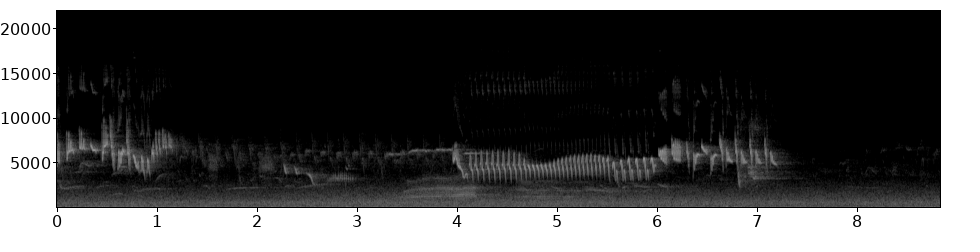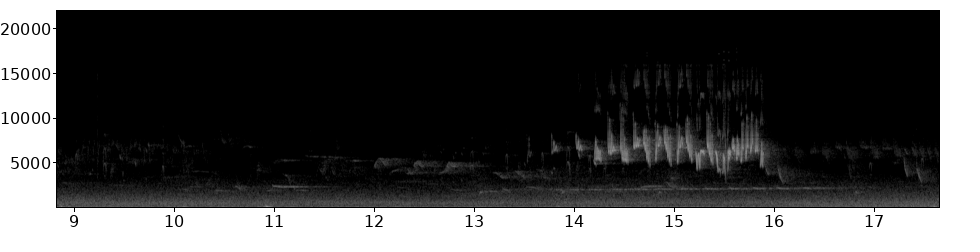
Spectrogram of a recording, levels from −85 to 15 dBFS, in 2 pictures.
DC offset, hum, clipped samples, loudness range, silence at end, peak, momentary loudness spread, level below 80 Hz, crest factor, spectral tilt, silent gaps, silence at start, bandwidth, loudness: under 0.1%; none; under 0.1%; 16 LU; 0 s; -20 dBFS; 21 LU; -52 dBFS; 18 dB; -1 dB/octave; none; 0 s; 16 kHz; -33 LUFS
